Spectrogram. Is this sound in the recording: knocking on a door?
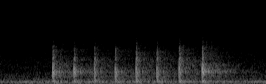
yes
